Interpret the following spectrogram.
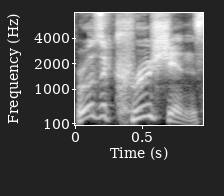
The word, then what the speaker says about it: Rosicrucians: think we're going there there are the rosicurian rose rosic rosicrucians that's the right pronunciation finally i can read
